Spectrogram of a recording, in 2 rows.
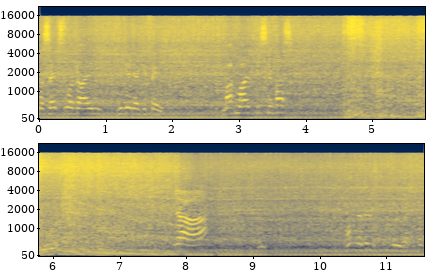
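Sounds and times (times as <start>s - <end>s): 
speech: 0.1s - 2.2s, 2.8s - 3.9s, 7.9s - 8.4s, 10.4s - 11.5s
car engine revving with deep original exhaust: 2.6s - 11.5s.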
